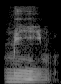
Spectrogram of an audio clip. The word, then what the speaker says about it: meme: This word is pronounced meme. One syllable rhymes with scream.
